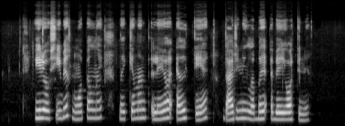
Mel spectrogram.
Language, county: Lithuanian, Panevėžys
